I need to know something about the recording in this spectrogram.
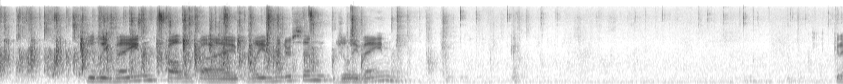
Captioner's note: applause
